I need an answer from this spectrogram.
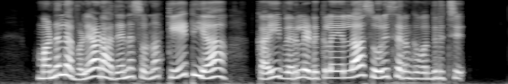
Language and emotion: Tamil, disgusted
